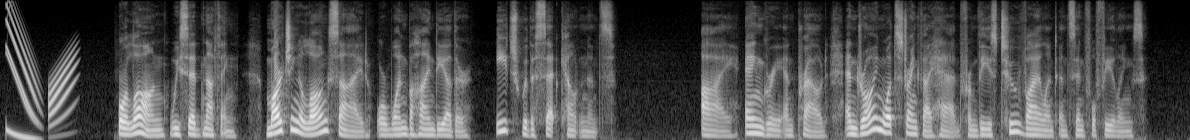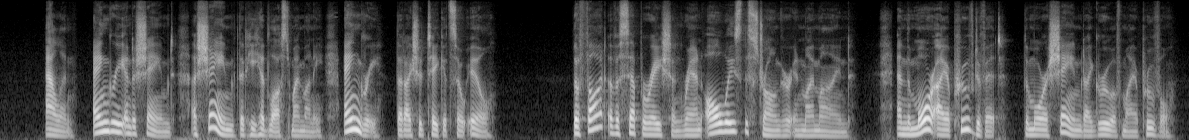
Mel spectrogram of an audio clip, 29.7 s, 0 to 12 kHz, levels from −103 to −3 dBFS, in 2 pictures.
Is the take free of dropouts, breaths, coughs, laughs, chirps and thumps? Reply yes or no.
no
